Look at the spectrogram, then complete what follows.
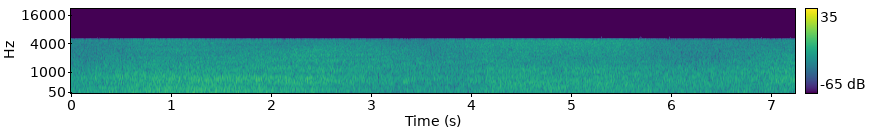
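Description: Small waves washing onto a sandy beach: a steady hiss of surf that swells gently about a second in and again around five seconds, with wind rumbling on the microphone.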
